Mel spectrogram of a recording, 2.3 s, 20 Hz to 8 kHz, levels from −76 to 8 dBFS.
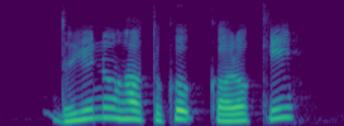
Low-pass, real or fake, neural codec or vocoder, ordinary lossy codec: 7.2 kHz; real; none; none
